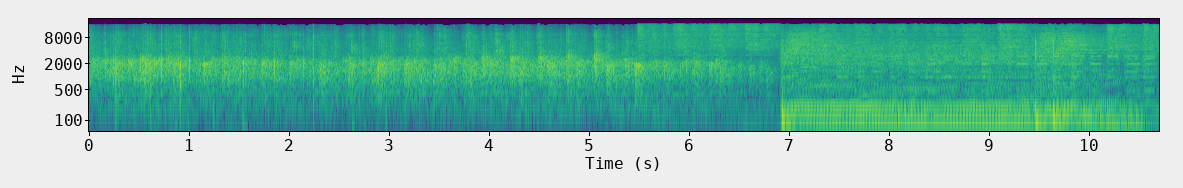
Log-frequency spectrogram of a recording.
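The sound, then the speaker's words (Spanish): Warm applause from a studio audience, a dense and continuous wash of clapping that stays loud throughout, with its texture shifting partway through. “de nuestra parte este cálido aplauso para vosotros”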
